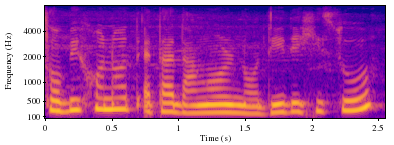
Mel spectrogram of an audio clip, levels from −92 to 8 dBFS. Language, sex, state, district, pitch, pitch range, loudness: Assamese, female, Assam, Kamrup Metropolitan, 230 Hz, 210-275 Hz, -13 LUFS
